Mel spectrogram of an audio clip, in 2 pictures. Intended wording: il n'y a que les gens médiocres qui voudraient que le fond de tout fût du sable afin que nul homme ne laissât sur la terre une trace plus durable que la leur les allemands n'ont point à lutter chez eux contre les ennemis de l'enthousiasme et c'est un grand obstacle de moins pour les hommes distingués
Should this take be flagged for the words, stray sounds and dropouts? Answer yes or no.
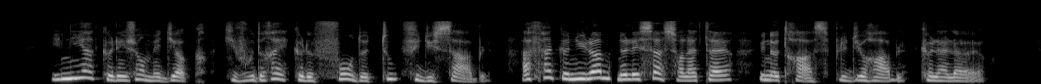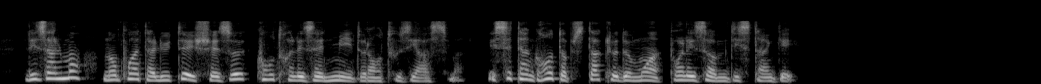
no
